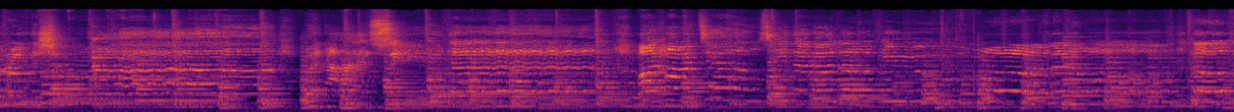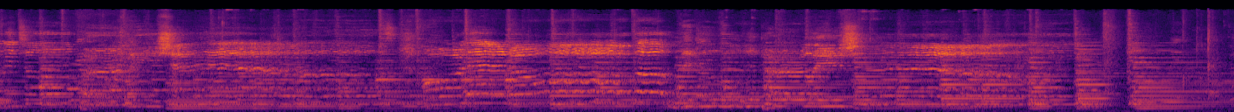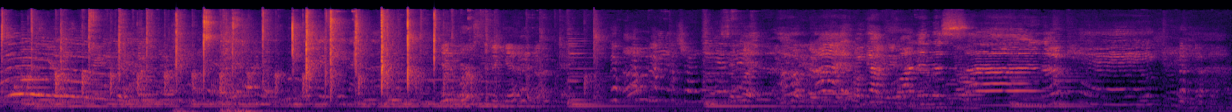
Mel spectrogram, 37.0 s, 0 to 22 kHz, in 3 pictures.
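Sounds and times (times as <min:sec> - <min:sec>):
woman singing with vibrato: 0:00.0 - 0:23.6, 0:31.0 - 0:36.6
piano: 0:00.0 - 0:33.6
ukulele: 0:00.0 - 0:36.6.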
